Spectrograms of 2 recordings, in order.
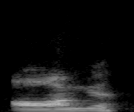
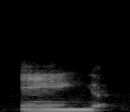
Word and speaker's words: Aang: literally the main character, his name is pronounced Ong instead of Aang, it's like, dude, what the hell were you thinking?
